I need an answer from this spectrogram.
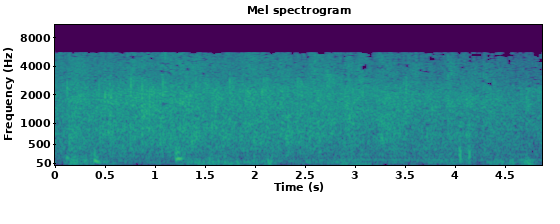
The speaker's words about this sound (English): we believe Jesus still does the same today. In fact, that's why we're here, and that's worth clapping your hands about, don't you think?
